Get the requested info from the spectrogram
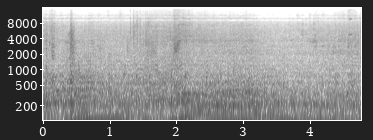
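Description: Old truck's engine running at low speed, heard from inside the cab as a steady low rumble that swells briefly about two seconds in.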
